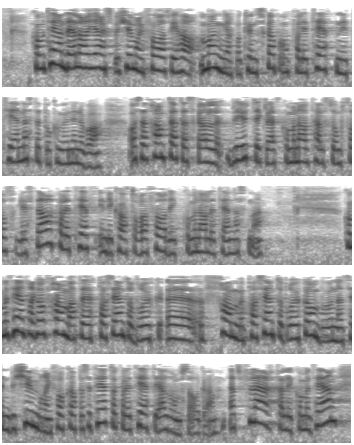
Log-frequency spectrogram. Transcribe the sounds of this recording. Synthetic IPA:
kʰʊmɪt̪ʰeːənd̪eːləʁɛjeːʁɪŋsbəçʏmʁɪŋfɔʁɑt̪ʋɪɦɑʁmɑŋːəlpʰɔkʰʉnskɑːpʊmkʰʋɑlɪt̪ʰeːt̪nɪt̪ʰjeːnəst̪əpʰoːkʰʊmʉːnənɪʋoː | ʔɔseːfʁɑmt̪ʰɪlɑt̪̚d̪ɛskɑlbliːʉːt̪ʰʋɪklət̪kʰʊmʉnɑːlt̪hɛlsʊmsɔʁsʁɛɡɪst̪əʁɔkʰʋɑlɪt̪ʰeːt̪sɪnd̪ɪkʰɑːt̪ʊʁəfɔʁd̪ɪkʰʊmʉnɑːlət̪ʰjeːnəst̪nə̰ | kʰʊmɪt̪ʰeːənt̪ʰʁɛɡəʁɔɡfʁɑmːɑt̪̚d̪ɛpʰɑsɪɛnt̪əbʉ | fʁɑmpʰɑsɪɛnt̪əbʁʉːkəʁɔmbʊnəsɪnbəçʏmʁɪŋfɔʁkʰɑpɑsɪt̪ʰeːt̪ɔkʰʋɑlɪt̪ʰeːt̪ɪɛld̪ʁəʊmsɔ̰ʁɡə̰ɛt̪fleːʁt̪ʰɑlɪkʰʊmɪt̪ʰeːən

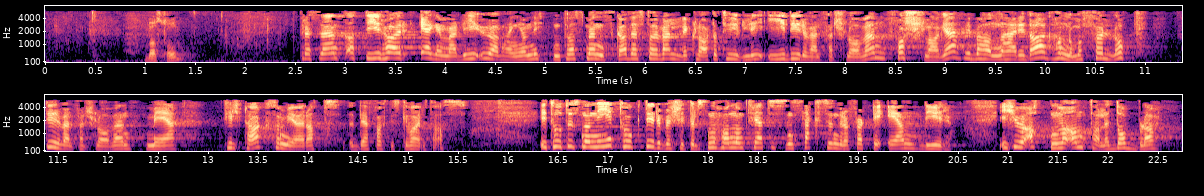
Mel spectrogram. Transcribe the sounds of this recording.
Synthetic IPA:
bɑst̪ʰu | pʰɾɛsɪd̪ɛnt̪ɑt̪̚d̪yːɾɦɑɾeːɡənʋæɖiːʉːɑʋhɛŋɪɑʋnʏt̪ːnt̪ʰɪlɔsmɛnːəskəd̪ɛst̪oːɾʋɛld̪ɪkʰlɑːʈɔt̪ʰyːd̪əlɪʔɪd̪yːɾəʋɛlfæːɖʂɭoːʋənfɔʂɭɑːɡəʋɪbəhɑnd̪əɾhæːɾɪd̪ɑːɡɦɑnəɾɔmɔfœlːəɔp | d̪̥yːɾəʋɛlfæːɖʂɭoːʋənmɛ | t̪ʰɪlt̪ʰɑːksɔmjøːɾɑt̪d̪ɛfɑk̚t̪ɪskʋɑːɾət̪ʰɑ̰ːs | ɪt̪ʰuːt̪ʉːsn̩ɔniːt̪ʰuːkd̪yːɾəbəʂʏt̪ːəlsn̩ɦɔnːɔmt̪ʰɾeːt̪ʰʉːsn̩sɛkshʉnd̪ɾəɔfœʈɪʔeːnd̪yːɾ | ʔɪçʉːəʔɑt̪ːn̩ʋɑɾɑnt̪ʰɑləd̪ɔblɑ

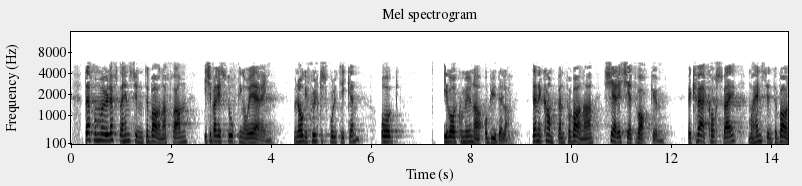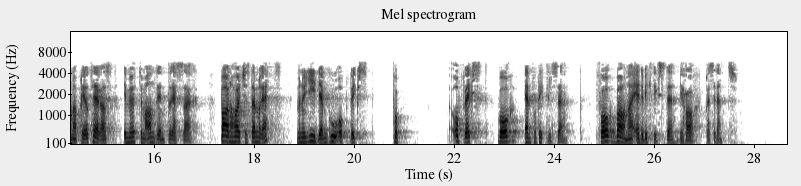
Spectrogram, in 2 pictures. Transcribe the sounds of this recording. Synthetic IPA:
d̪̥æɾfɔɾmɔʋɪlœft̪əhɛnsyːnn̩t̪ʰɪlbɑːʁnɑfʁɑm | ɪçːəbæːɾəɪst̪uːʁt̪ʰɪŋɔʁɛjeːɾɪ̰ŋ | mɛnoːɡɪfʏlkəspʊlɪt̪ʰɪkːən | oːɡ | ɪʋoːɾəkʰʊmʉːnəʔɔbyːd̪eːlɑ̰ | d̪̥ɛnːəkʰɑmpənfɔʁbɑːʁnɑçeːɾɪçːəɛt̪ʋɑːkʉm | ʋɛːkʰʋæːʁkʰɔʁsʋæɪmoːɦɛnsyːnt̪ʰɪlbɑːʁnɑpʰʁɪʊɾɪt̪ʰeːɾɑs | ɪmøːt̪əmɛɑnd̪ʁəɪnt̪əɾɛsə̰ʁ | b̥ɑːʁnɑɦɑʁɪçːəst̪ɛmːəʁɛt̪ː | mɛnɔjiːd̪ɛnɡuːʔp | ɔpːʋɛkst̪ | ʋoːʁɛnfɔpʰlɪk̚t̪əlsə̰ | fɔʁbɑːʁnɑʔɛ̰ɖ̪ɛʋɪkt̪ɪkst̪əʋɪhɑ̰ːɾpʰɾɛsɪd̪ɛ̰nt̪

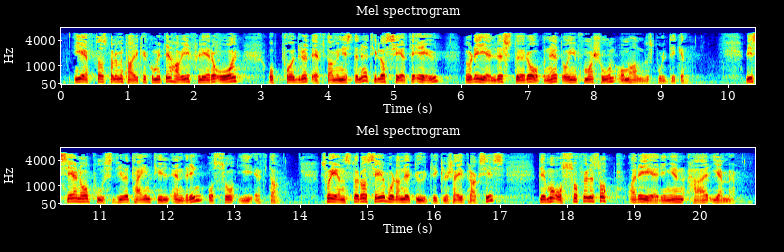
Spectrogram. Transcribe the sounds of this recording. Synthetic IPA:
ɪɛft̪ɑspʰɑɭɑmɛnt̪ʰɑːɾɪkəkʰʊmɪt̪ʰeːɦɑɾʋɪɪfleːɾəʔoːɾɔpːfɔɾd̪ɾət̪ɛft̪ɑmɪnɪst̪əɳət̪ʰɪlɔseːt̪ʰɪlʔeːʉːnɔɖɛjɛlːəʂt̪œɾəoːpənheːt̪ɔɪnfɔɾmɑʂuːnɔ̰mhɑnd̪əlspʰʊlɪt̪ʰɪkːən | ʋɪseːɳoːpʰʊsɪt̪ʰiːʋət̪ʰæɪnt̪ʰɪlɛnd̪ɾɪŋɔsːɔʔɪʔɛft̪ɑ̰ | sɔjɛnst̪oːɾɔseːʋʊɖɑnd̪ɛt̪ːəʉːt̪ʰʋɪkləʂæɪɪpʰɾɑksɪsd̪ɛmɔɔsːɔfœlːəsɔpːɑɾɛjeːɾɪŋənhæːɾjɛmːə̰

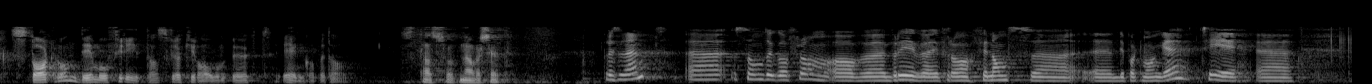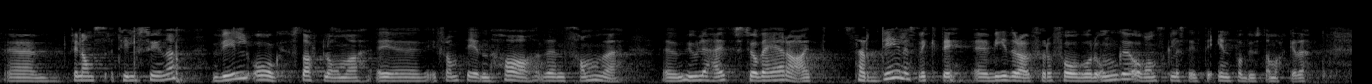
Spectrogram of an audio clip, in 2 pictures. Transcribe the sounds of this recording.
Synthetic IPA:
st̪ɑːʈlɔnd̪ɛmɔfɾiːt̪ʰɑːsfɾɑkʰɾɑːʋɔmøːkt̪eːɡənkʰɑpɪt̪ʰɑ̰ːl | st̪ɑːt̪sɔʈn̩ɑʋəʂɛt̪ | pʰɾɛsɪd̪ɛnt̪ | sɔmd̪ɛɡoːɾfɾɑmːɑʋbɾiːʋəɪfɾɔfɪnɑns | d̪ɛpɑʈəmɑŋːət̪ʰɪl | fɪnɑnst̪ʰɪlsyːnə | ʋɪloːɡst̪ɑːʈloːnə | ɪ̰fɾɑmt̪ʰiːd̪n̩hɑːd̪ɛnsɑmːə | mʉːlɪɦeɪt̪ʰːɪlɔʋæːɾəæɪt̪ | sæɾɖeːləst̪ʋɪkt̪ɪbiːd̪ɾɑːɡfɔɾɔfoːʋoːɾəʔʊŋɡəɔʋɑnskəlɪəst̪ɪlt̪əʔɪnːpʰɔbʉːst̪ɑmɑɾkəd̪ə

